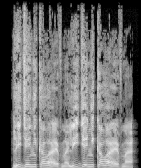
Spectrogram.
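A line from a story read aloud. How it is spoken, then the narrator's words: Loud distant call. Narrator (Russian): громко звал мысленистый голос Алферова в коридоре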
